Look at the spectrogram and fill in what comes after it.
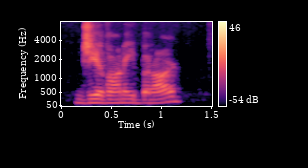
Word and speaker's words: Giovanni Bernard: Giovanni Bernard.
